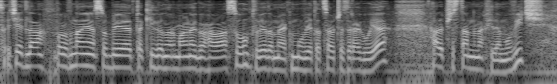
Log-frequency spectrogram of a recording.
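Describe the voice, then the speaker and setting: A man with a fairly high pitch talks very fast, his loudness very even and his pitch variation ordinary. Noticeable background noise runs underneath. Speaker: tech YouTuber reviewing equipment. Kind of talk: product review and test demonstration. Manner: casual, conversational.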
